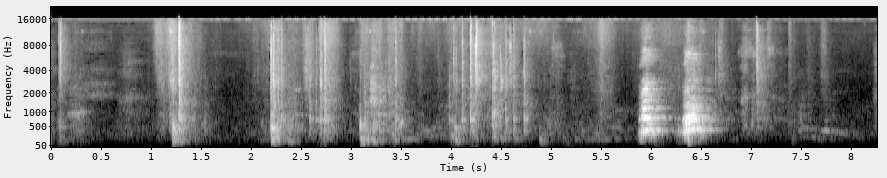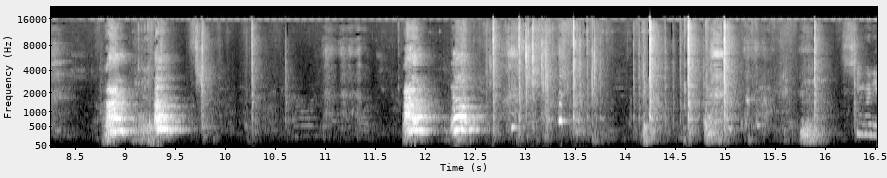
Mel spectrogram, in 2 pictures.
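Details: Puppy playfully fighting a broom indoors, giving short sharp barks and yips in bursts every few seconds, with scraping and thumping between them.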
